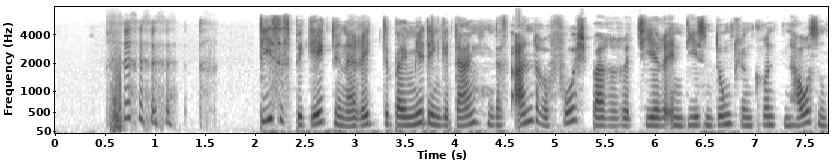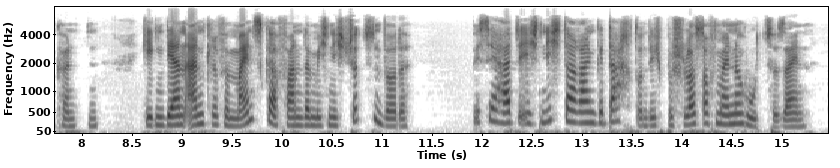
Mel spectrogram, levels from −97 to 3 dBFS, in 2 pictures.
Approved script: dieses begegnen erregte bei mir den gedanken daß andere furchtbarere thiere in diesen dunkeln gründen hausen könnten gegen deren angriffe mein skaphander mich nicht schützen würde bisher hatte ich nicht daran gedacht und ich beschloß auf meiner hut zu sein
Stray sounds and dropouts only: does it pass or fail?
fail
